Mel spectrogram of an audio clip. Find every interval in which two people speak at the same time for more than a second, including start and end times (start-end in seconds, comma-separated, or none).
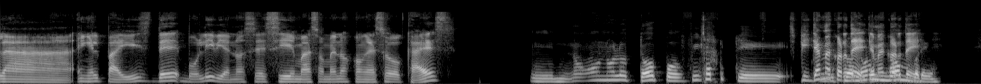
7.9-9.3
